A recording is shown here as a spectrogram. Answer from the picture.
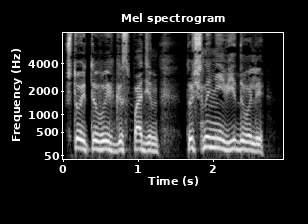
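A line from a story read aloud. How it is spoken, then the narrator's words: Laughing peasant woman. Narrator (Russian): рассмеялась баба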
